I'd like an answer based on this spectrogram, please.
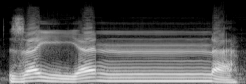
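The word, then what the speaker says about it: زَيَّنَّا: Cara membacanya yang pertama ya dilembutkan zayya baru ditekan lagi ke nun zayyan.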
